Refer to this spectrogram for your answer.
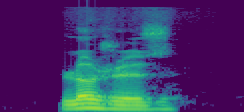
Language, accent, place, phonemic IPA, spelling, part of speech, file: French, France, Lyon, /lɔ.ʒøz/, logeuse, noun, LL-Q150 (fra)-logeuse.wav
- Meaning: landlady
